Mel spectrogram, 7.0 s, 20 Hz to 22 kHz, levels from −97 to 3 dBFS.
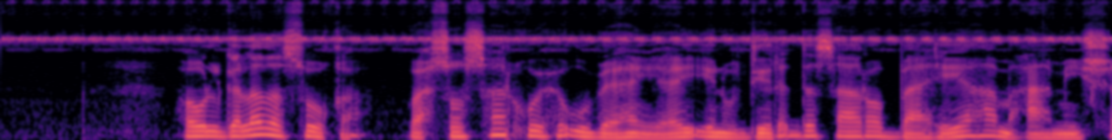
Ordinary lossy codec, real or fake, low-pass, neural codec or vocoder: none; real; none; none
